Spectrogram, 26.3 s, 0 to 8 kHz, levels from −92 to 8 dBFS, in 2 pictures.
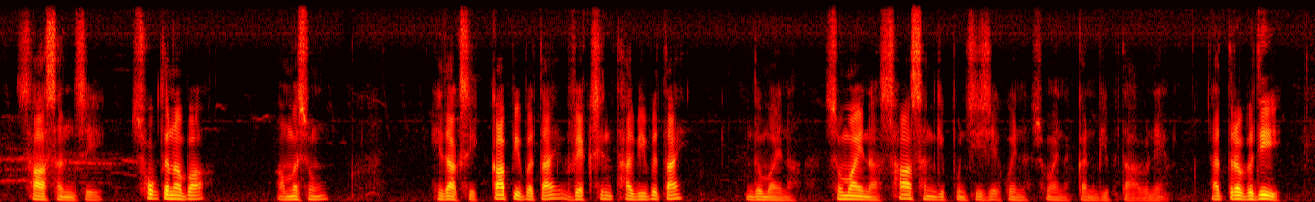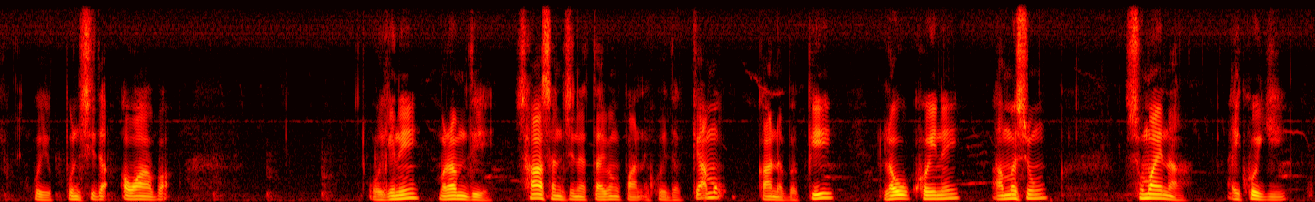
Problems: background sounds at intervals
